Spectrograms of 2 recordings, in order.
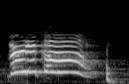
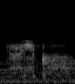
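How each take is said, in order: First: The word is shouted very loudly. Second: The word is whispered very quietly. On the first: "Let's shout it" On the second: "Let's whisper it"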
